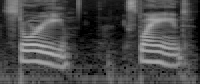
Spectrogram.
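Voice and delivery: usual speaking voice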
